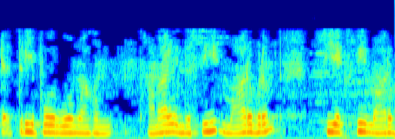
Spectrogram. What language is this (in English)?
Tamil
